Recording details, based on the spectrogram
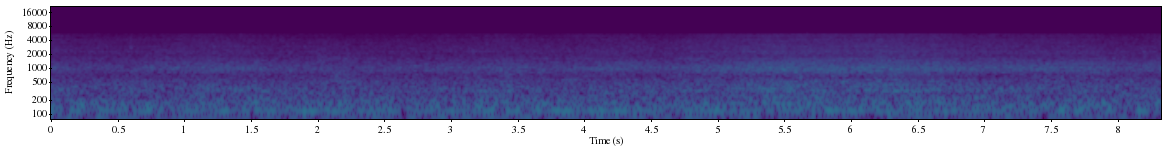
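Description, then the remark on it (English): A steady, loud roar of storm wind and churning waves on the Sea of Galilee fills the whole stretch, a dense unbroken wash of noise with no voices. “It's going to show what it's like to be in a storm on the Sea of Galilee.”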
